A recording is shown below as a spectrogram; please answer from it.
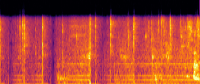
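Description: Scattered small, irregular clicks and crackles from lighters being worked and the mass of burning candles on a birthday cake, over a faint steady hum.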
